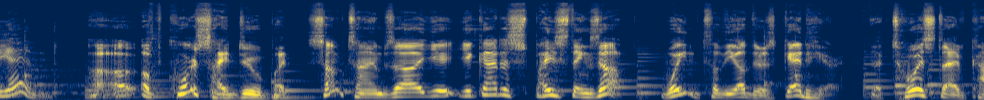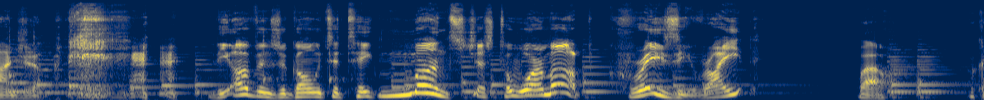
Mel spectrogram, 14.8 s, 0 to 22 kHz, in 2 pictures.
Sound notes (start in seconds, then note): 7.8 snickers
